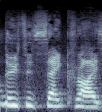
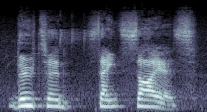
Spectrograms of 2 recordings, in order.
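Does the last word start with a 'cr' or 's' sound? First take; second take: cr sound; s sound. First: The last word starts with a 'cr' sound. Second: The last word starts with an 's' sound. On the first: The speaker calls it wrong. "I just pronounced that station wrong. It's not" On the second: The speaker calls it right.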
